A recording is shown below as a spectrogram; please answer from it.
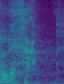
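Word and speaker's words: לְךָ: Son dos letras, lej, se lee de derecha a izquierda, lej, y luego la segunda palabra se escribe exactamente igual y se pronuncia leja.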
